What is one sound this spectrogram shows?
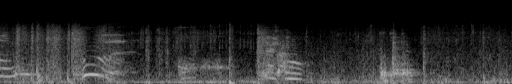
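A man cries out in pain.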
